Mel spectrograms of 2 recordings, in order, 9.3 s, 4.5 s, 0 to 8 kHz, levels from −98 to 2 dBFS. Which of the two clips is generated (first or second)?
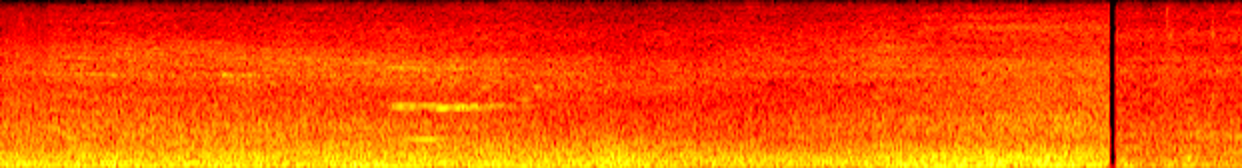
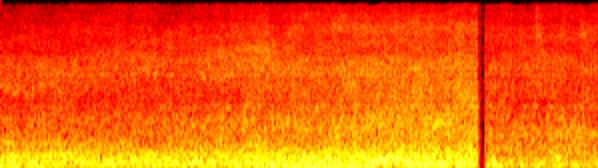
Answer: second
